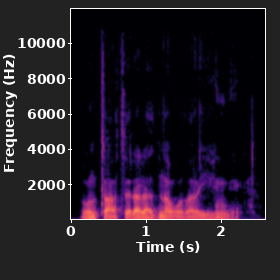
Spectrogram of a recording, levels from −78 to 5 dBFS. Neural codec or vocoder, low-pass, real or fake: vocoder, 24 kHz, 100 mel bands, Vocos; 10.8 kHz; fake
